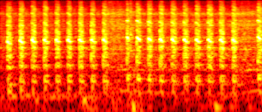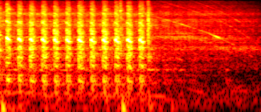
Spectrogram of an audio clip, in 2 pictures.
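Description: A hard-starting car engine cranks with a rapid, even rhythm of about two dozen loud, close strokes lasting around four seconds, then stops without catching and leaves only a faint fading whir.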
